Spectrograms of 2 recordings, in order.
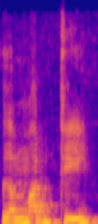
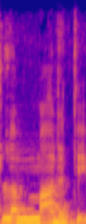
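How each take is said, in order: First: The D runs straight into the T. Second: A short vowel separates the D and T. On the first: The speaker calls it wrong. "lamadti almost makes that dalet disappear" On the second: The speaker calls it right. "we really say that"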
